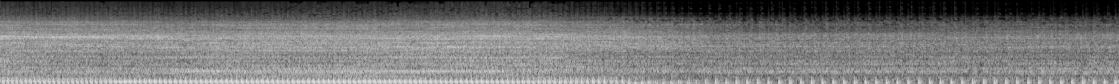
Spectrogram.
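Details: Yard-Man 15 hp riding mower with 42-inch deck, revived after sitting outdoors: runs strong, then drops to a slow, even idle thump that keeps going. Normal idle after the too-low idle setting that caused a stall was corrected.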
